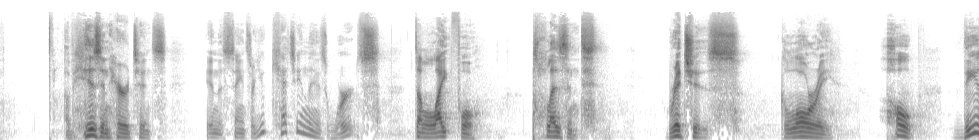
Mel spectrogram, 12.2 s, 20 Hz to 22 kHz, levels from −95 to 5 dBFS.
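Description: A speech clip. Zipper noise runs from 4.18 to 4.74 s, just after "you catching these". The level shifts about 10 dB in unsmoothed 2 dB steps, roughly ten a second. Each step clicks.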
